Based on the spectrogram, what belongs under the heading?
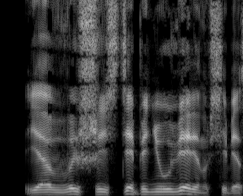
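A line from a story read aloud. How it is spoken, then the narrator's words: Plain. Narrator (Russian): сказал граф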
